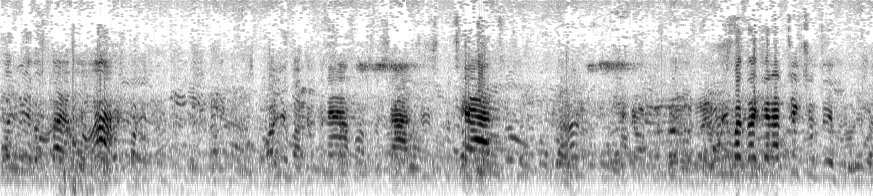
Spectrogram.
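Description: A group of men chatting, several voices overlapping at once.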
